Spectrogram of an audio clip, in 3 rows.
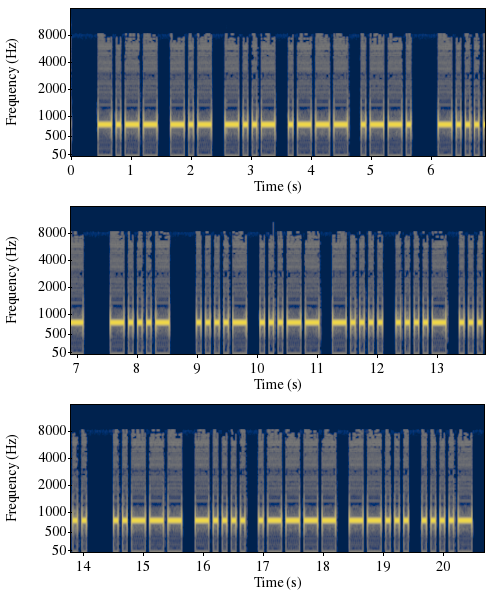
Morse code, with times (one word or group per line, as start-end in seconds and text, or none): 0.5-5.7 YKXJP
6.1-7.1 <BT>
7.6-8.5 <BT>
9.0-14.1 43645
14.5-20.5 26174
